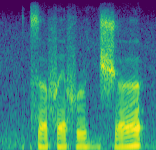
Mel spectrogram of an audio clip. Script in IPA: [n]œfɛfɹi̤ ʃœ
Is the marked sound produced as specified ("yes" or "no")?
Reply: no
